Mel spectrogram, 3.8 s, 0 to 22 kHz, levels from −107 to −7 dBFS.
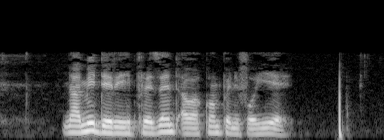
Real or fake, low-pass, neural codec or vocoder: real; 5.4 kHz; none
